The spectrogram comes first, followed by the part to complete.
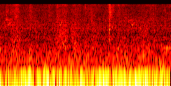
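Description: Faint rustling and a few light ticks of two braided lines being worked together into a square knot by hand, over a low steady rumble.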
